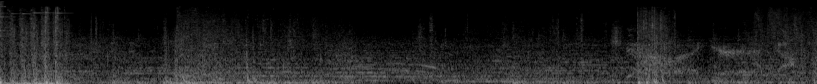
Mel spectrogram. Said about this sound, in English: Who the hell is shooting at me now?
